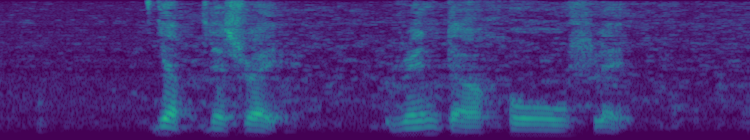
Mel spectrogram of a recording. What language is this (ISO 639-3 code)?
eng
